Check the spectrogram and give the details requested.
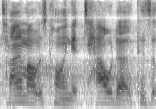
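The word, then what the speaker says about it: todah (תודה): And this week we're looking at a word in the Hebrew that is pronounced todah. So todah.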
